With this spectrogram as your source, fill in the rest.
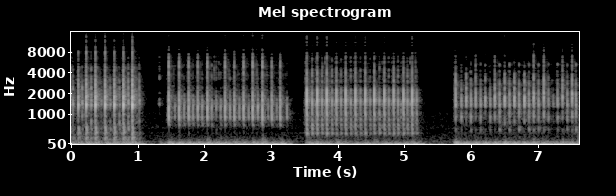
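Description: A compact Iron 165 mechanical keyboard with a plum-red aluminum case and black keycaps is typed on with two hands, then one fingertip presses the spacebar and a hand presses the modifier keys. Rapid, clacky keystrokes come in four bursts separated by short pauses, each with a deep thock underneath a sharp, bright click.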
